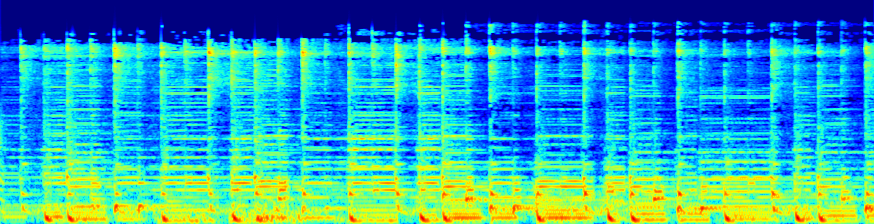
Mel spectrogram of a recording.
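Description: Music streamed from a phone over Bluetooth, played through a powered mixer's built-in amplifier into a loudspeaker: a song with a steady beat.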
